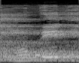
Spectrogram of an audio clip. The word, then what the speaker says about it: मुपैति: अपन यहाँ द्युति मुपेति पढ़ते हैं, मुपेति नहीं, मुपैति। हाँ, डबल वर्ड।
